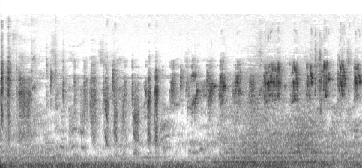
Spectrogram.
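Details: Javan myna, yellow-eyed form, singing at length as a training recording for other birds; rapid strings of clicking, scratchy notes come about three per second over a background hum.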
